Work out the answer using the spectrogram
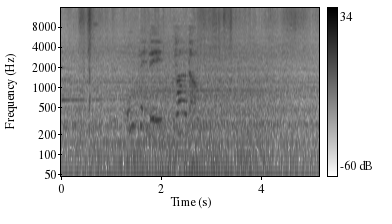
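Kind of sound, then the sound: vehicle, bus ride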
